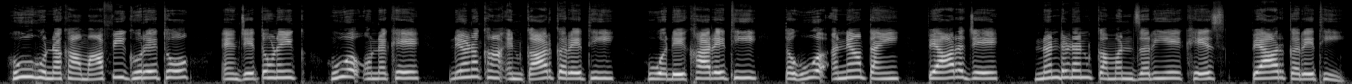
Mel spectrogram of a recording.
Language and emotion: Sindhi, neutral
